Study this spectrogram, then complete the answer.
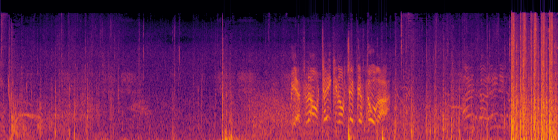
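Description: Bursts of AK assault rifle fire in the shooter game Battlefield V, rapid rattling shots standing out near the end amid ongoing battlefield noise, footsteps and scattered distant gunfire.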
